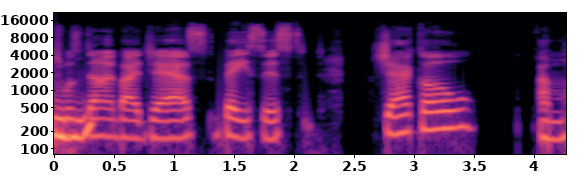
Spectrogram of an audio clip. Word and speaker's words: Jaco: I looked up the pronunciation because I wasn't trying to be caught out there this time. And I think I think Jaco is right.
